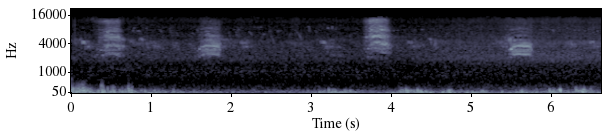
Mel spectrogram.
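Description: Four short, high bird calls, one to two seconds apart, over a faint low rumble that rises and falls.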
